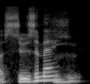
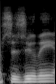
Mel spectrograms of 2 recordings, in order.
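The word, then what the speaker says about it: すずめ: the anime film uh susame yeah uh or suzumi I believe it's actually how it's pronounced I didn't love it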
